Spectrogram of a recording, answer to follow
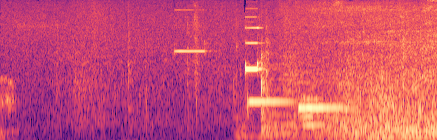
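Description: Elevator at a landing: a short high beep about two seconds in, then a click and a chime of a few held tones, followed by a steady low rumble as the lift doors open.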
